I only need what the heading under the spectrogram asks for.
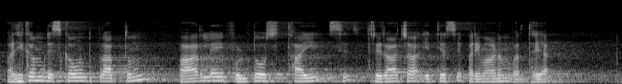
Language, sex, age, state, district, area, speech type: Sanskrit, male, 30-45, Karnataka, Uttara Kannada, rural, read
